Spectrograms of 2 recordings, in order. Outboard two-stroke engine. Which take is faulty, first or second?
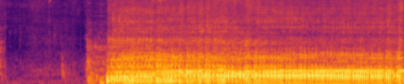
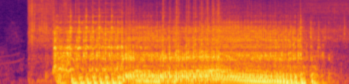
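first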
